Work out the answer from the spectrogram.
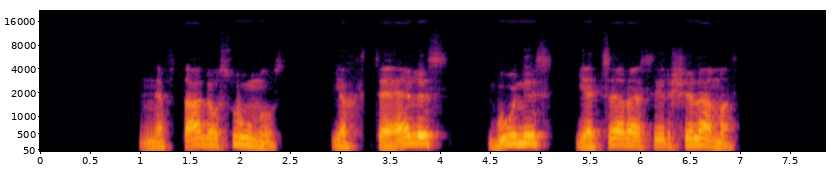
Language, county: Lithuanian, Telšiai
